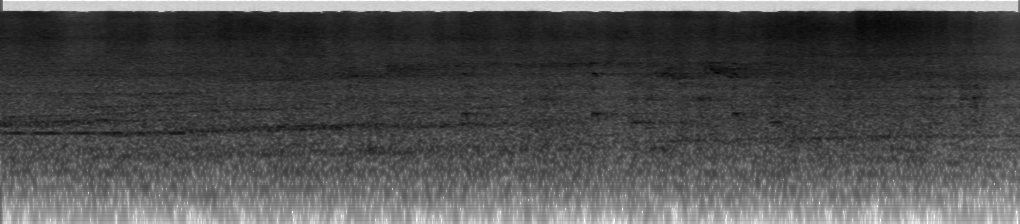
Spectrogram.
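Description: Keihan electric commuter train running past along the platform, with a steady rush of wheel and rail noise and a motor whine that rises a little, then sinks. The noise drops away near the end as the last car clears.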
